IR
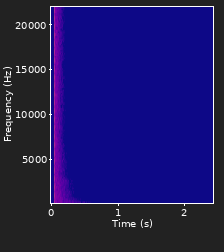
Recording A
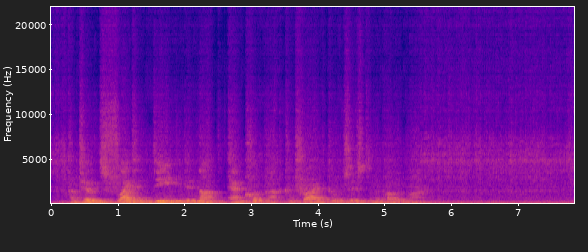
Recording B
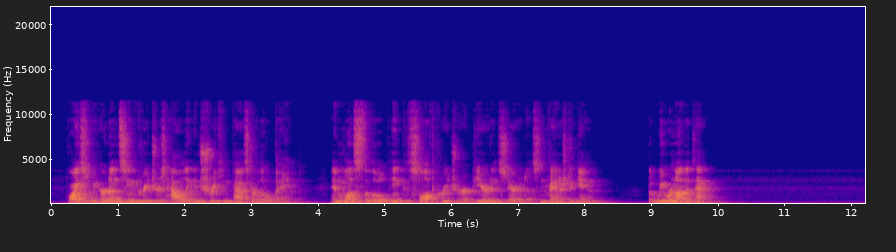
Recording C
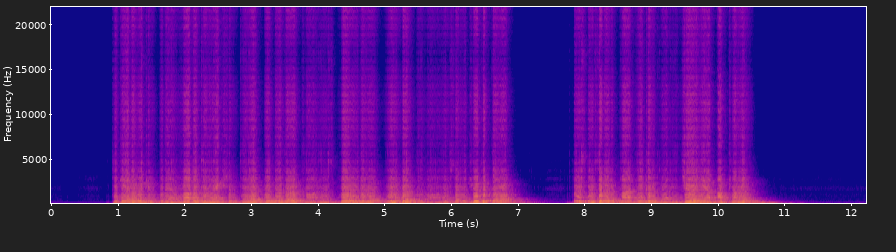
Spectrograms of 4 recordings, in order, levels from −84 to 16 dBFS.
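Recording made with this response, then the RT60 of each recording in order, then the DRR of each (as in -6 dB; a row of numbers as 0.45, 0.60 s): C; 0.75, 0.75, 0.80 s; -10.5, -1.5, 3.0 dB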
